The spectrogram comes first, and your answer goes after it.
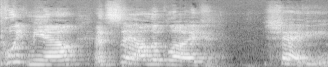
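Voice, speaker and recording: A man with an American accent and an extremely high pitch, lively intonation at a fairly slow pace, over noticeable background noise. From Texas. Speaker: slam poet. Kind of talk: performance poetry. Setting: live venue.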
